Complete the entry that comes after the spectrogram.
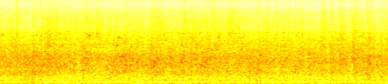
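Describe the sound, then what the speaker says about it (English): Strong hurricane winds and heavy rain battering a moving vehicle during Hurricane Earl in St. John's, Newfoundland, a loud, constant, dense roar filling the whole stretch without pause. "I've never driven in winds like this high, and the rain coming down"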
